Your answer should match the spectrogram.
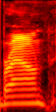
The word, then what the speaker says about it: Braun: Why is it pronounced Christian Brown and it's spelled Braun? – I don't know.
